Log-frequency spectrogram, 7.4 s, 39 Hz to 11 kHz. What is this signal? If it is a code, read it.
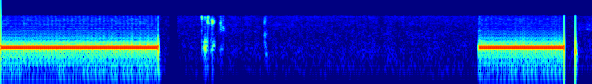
Ringback tone (North America), 440 + 480 Hz.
